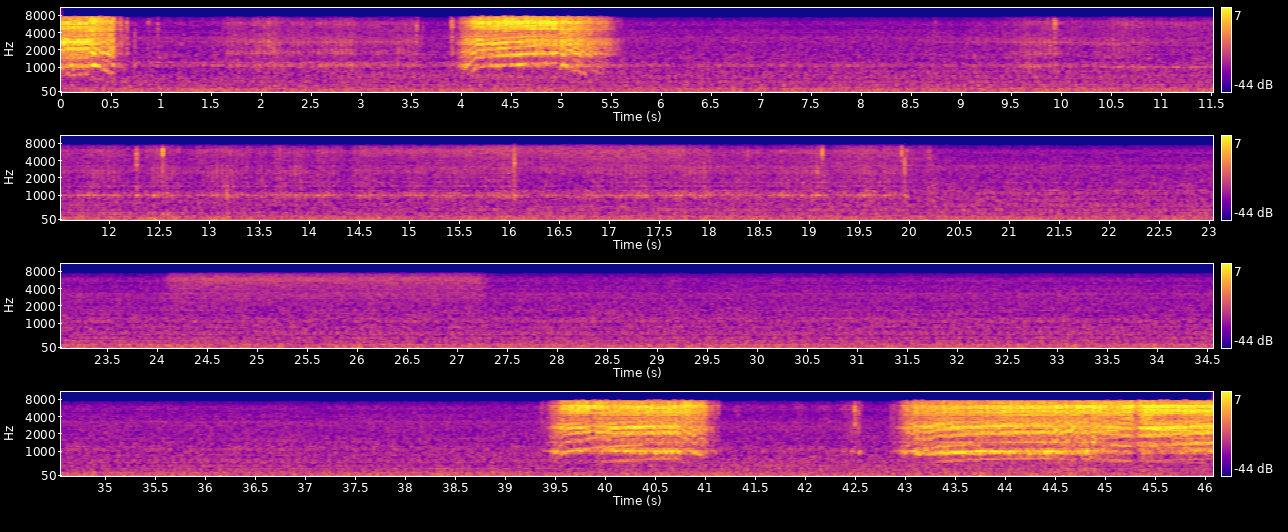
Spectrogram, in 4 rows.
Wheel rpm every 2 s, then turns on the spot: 20, 20, 90, 0, 10, 20, 20, 20, 20, 20, 0, 0, 0, 0, 0, 0, 0, 0, 0, 40, 60, 80, 160.
0-2 8-20 40-42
